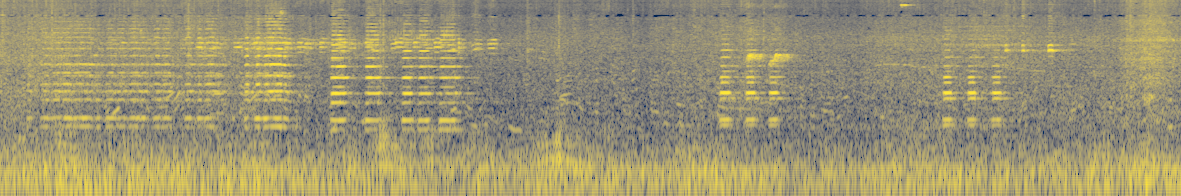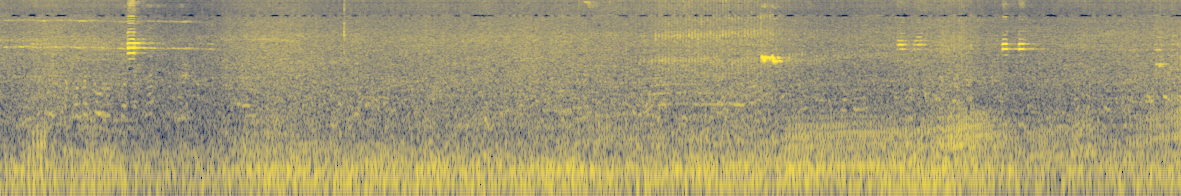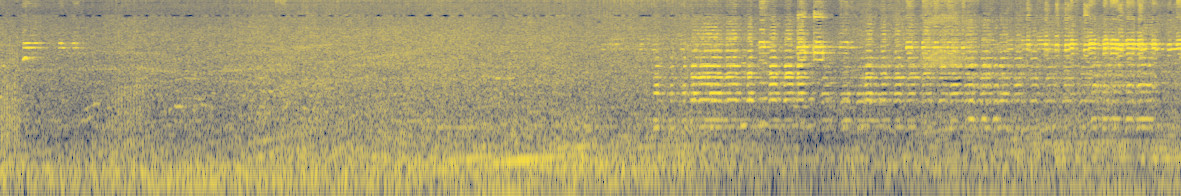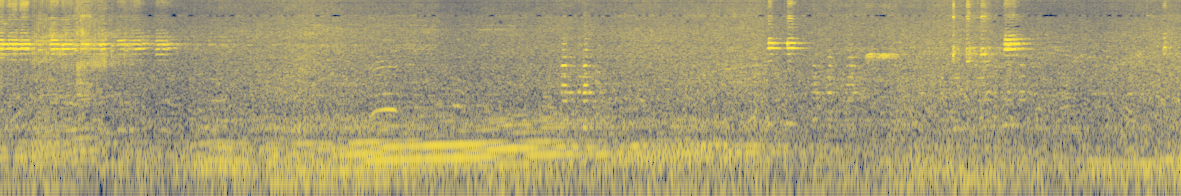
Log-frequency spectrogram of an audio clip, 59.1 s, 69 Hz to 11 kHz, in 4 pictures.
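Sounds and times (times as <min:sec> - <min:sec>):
engine and road rumble: 0:00.0 - 0:59.0
vehicle horns honking: 0:00.2 - 0:06.2, 0:08.9 - 0:10.0, 0:14.8 - 0:17.2, 0:37.1 - 0:46.6, 0:51.2 - 0:51.9, 0:53.8 - 0:57.4
voices: 0:02.7 - 0:54.3.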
